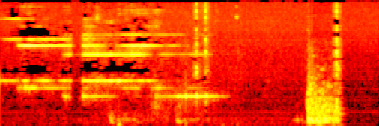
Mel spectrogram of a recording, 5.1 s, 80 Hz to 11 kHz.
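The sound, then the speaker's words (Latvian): An electronic bell rings in a parliament to call a vote, with bright sustained tones, pausing briefly once before stopping, followed by a short pause and a sharp, louder burst of noise near the end. “Lūdzu zvanu, balsosim par 14. juridiskā biroja priekšlikumu.”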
